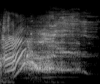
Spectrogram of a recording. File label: Female zombie Death; Zomboid 41.78.16; Project Zomboid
